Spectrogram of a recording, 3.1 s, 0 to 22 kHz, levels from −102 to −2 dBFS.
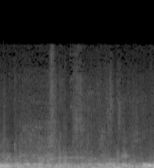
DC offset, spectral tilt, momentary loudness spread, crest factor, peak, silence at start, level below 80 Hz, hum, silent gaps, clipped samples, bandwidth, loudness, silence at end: under 0.1%; -6 dB/octave; 4 LU; 16 dB; -22 dBFS; 0 s; -56 dBFS; none; none; under 0.1%; 16.5 kHz; -41 LUFS; 0 s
